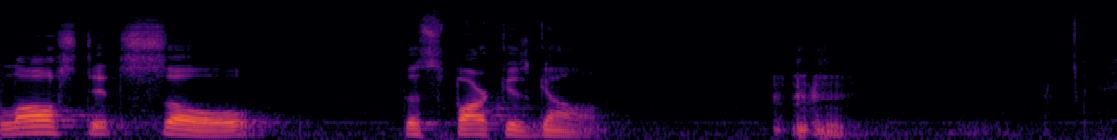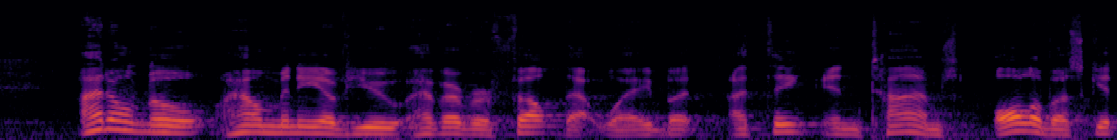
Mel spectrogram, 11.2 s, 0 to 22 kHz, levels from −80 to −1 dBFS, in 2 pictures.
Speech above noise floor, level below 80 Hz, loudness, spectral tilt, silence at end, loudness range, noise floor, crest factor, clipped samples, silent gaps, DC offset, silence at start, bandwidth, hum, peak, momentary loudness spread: 32 dB; -74 dBFS; -39 LUFS; -5.5 dB/octave; 0 s; 7 LU; -71 dBFS; 20 dB; under 0.1%; none; under 0.1%; 0 s; 17.5 kHz; none; -20 dBFS; 13 LU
